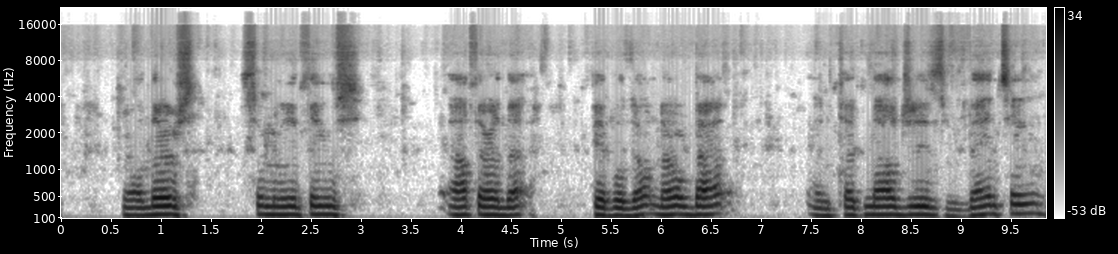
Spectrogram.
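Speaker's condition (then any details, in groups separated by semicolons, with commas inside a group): ALS; arms, neck and throat affected; 4 years since diagnosis, 14 years since symptom onset; increasing slurring, saliva and phlegm buildup, frequent swallowing, tired voice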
